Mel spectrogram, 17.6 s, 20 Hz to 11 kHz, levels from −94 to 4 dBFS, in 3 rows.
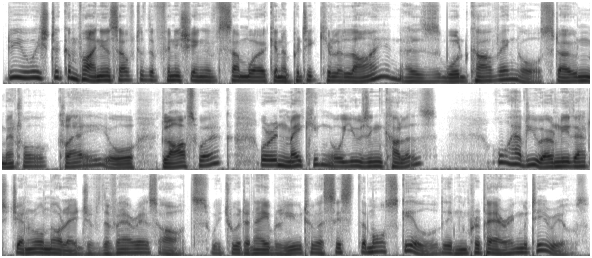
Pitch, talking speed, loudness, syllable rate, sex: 125 Hz, 185 wpm, -18 LUFS, 5.0 syllables/s, male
